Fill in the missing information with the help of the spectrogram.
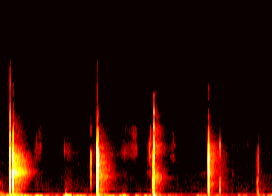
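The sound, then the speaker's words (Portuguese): A wrist joint cracks several times, four sharp, dry pops at irregular intervals with a fainter click between them and quiet pauses, no talking. “Eu não sei se vocês estão a ouvir isto. Isto é o meu pulso.”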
